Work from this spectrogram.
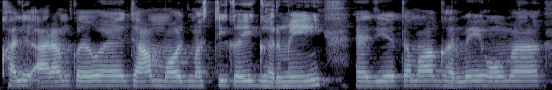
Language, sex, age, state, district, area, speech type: Sindhi, male, 18-30, Maharashtra, Mumbai Suburban, urban, spontaneous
